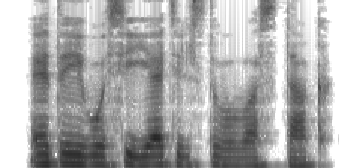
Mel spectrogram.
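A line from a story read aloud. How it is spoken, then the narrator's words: Hoarse question. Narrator (Russian): все так же хрипло спросила тень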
